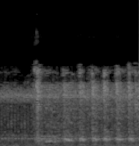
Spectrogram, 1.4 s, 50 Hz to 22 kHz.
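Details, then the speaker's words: 2004 Lexus RX330 with failed alternator and flat battery, jump-started with cables; about eight quick, even cranking pulses, then the engine fires and runs after previously giving no crank. "there we go, it's cranked and started."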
